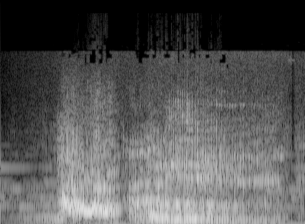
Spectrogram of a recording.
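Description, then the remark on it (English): A lion roars loudly in two long, rumbling bursts back to back, the second drawn out and fading slowly. No voices are heard. “A long time ago, a sheep passed by in the animal kingdom and saw a lion crying in a trap.”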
